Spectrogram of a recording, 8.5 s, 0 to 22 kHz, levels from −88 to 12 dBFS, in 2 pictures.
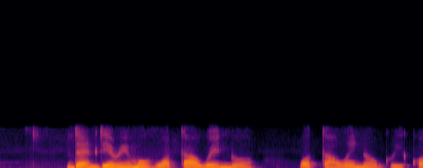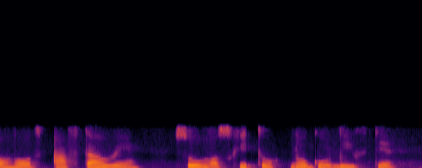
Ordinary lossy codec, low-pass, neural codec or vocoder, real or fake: Opus, 32 kbps; 5.4 kHz; codec, 24 kHz, 0.9 kbps, WavTokenizer, large speech release; fake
